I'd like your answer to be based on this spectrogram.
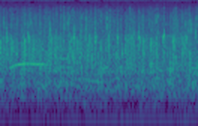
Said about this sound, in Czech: Prosím, zatleskejme.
